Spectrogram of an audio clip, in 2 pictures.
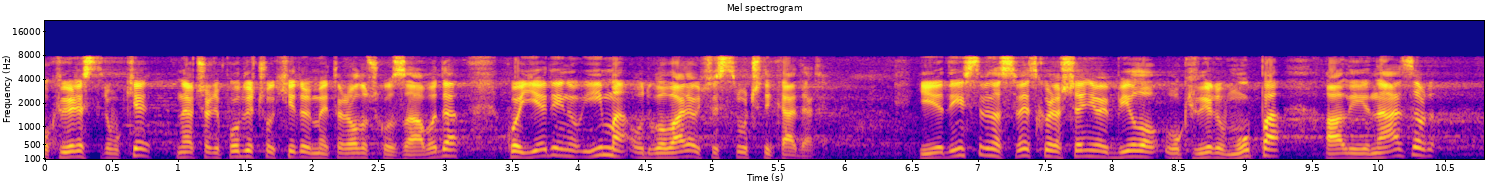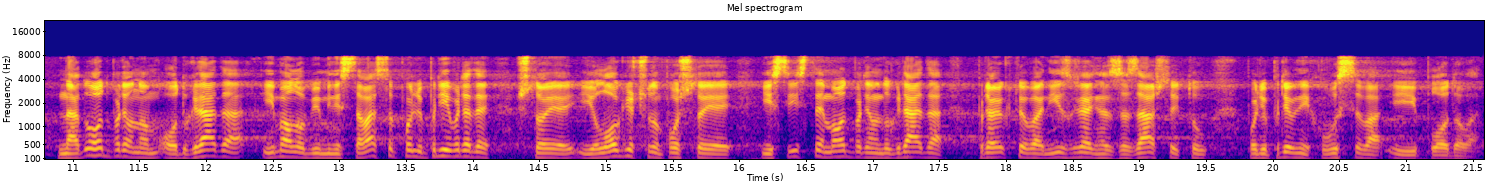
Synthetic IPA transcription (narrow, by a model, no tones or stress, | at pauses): okʋiːɾest̪ɾuke̞znaːt͡ʃiɾe̞publit͡ʃko̞ɡxid̪ɾomet̪e̞ɾo̞lˠo̞ʃko̞ɡzaːʋo̞d̪ako̞jeje̞d̪ino̞imaʔo̞d̪ɡo̞ʋaːɾajut͡ɕist̪ɾut͡ʃnikad̪a̰ɾ | ijed̪inst̪ʋe̞nosʋʲje̞t̪skoɾe̞ʃe̞ːɲebibiːlˠo̞ʔuokʋiːɾumupaalijenaːd̪zo̞ɾ | nad̪o̞d̪bɾano̞mo̞d̪ɡɾaːd̪aimalo̞biminist̪aɾst̪opo̞ʎopɾiʋɾe̞d̪e̞ | ʃt̪o̞je̞ilˠo̞ɡit͡ʃno̞po̞ʃt̪o̞je̞ | isist̪e̞mo̞d̪̚bɾanod̪ɡɾaːd̪a | pɾo̞je̞kt̪oʋaɲizɡɾaːd̪ɲazazaːʃt̪it̪u | po̞ʎopɾiʋed̪nixuːseʋaiplˠo̞d̪o̞̰ʋa̰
